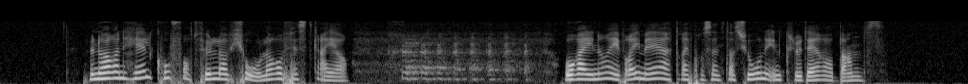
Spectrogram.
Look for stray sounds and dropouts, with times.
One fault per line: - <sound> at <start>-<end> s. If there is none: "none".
- laugh at 3.9-5.4 s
